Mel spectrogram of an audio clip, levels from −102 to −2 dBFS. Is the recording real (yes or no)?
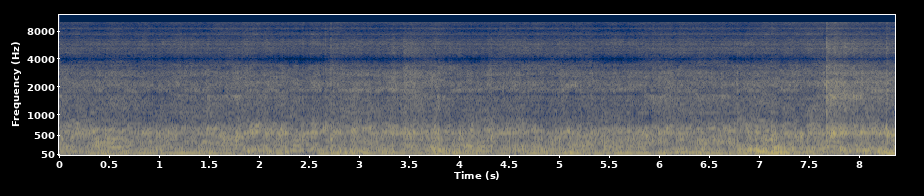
no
